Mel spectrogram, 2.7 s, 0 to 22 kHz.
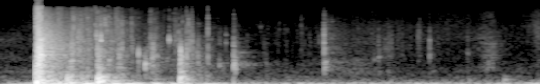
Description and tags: bottle hit 4
Recording of a bottle of water being thrown against my chest or into a bucket containing more bottles and water. Recorded using a Rode NT1 microphone.
splash, bottle, water, hit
